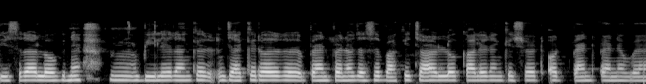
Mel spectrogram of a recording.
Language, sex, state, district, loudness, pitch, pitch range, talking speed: Hindi, female, Bihar, Katihar, -15 LUFS, 190 Hz, 185-195 Hz, 250 wpm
